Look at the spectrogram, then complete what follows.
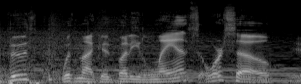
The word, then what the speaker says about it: Lance Orso: I'm your host and today I'm in the booth with my good buddy Lance Orso. Yeah, I pronounced that right?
